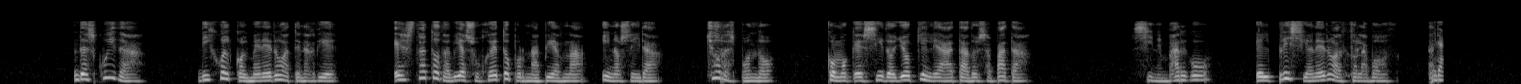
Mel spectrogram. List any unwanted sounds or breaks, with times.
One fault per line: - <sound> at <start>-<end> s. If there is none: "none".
- laugh at 14.3-14.4 s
